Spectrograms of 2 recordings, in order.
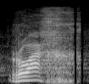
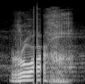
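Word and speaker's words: רוח: Se pronuncia la ch en hebreo como J. Roaj. Como J. Roaj.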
